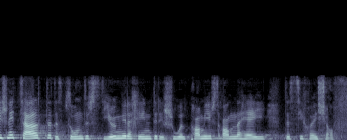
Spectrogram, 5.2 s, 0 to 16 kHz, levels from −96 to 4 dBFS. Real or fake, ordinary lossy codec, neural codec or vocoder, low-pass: fake; AAC, 64 kbps; codec, 16 kHz, 4 kbps, FunCodec, trained on LibriTTS, 50 frames a second; 7.2 kHz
